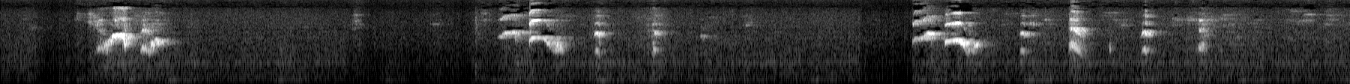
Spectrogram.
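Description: Bird-like chirping in three short bursts of quick falling chirps, about a second, three and a half and six seconds in, with near silence between.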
